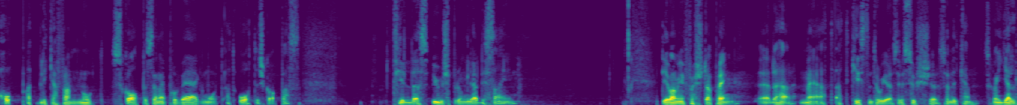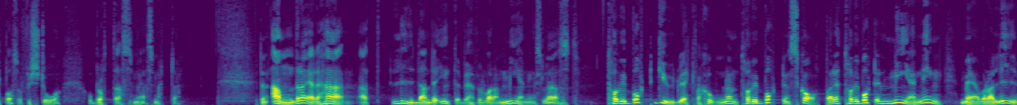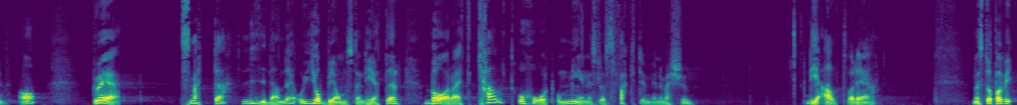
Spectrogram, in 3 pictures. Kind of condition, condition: setting, large echoing room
